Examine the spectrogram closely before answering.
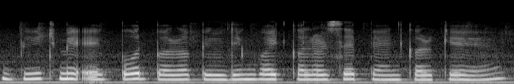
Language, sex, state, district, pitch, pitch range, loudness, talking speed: Hindi, female, Arunachal Pradesh, Lower Dibang Valley, 225 Hz, 220-245 Hz, -14 LUFS, 140 wpm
